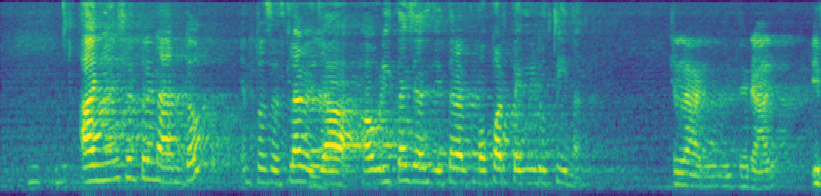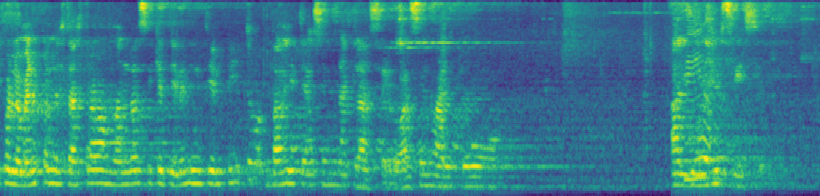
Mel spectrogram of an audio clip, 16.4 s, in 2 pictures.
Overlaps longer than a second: none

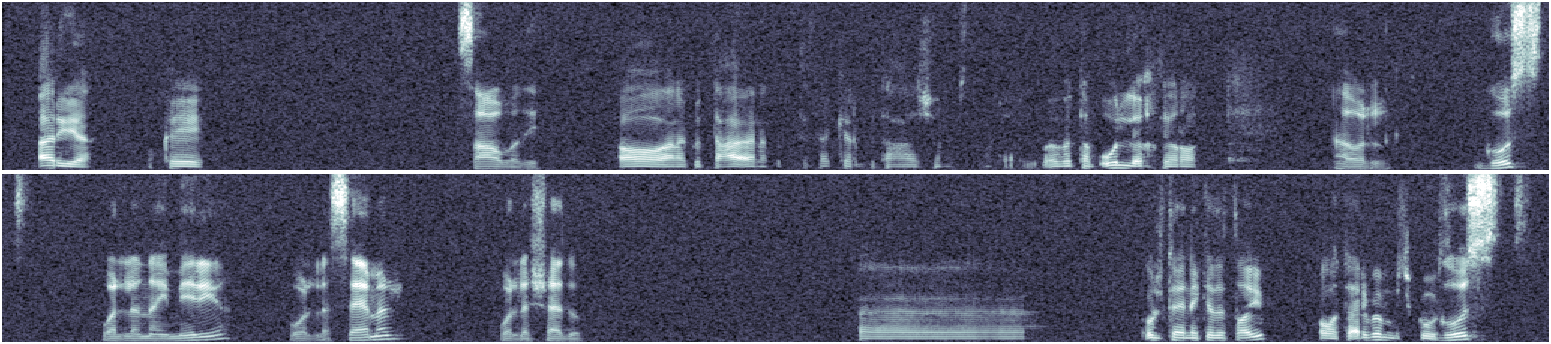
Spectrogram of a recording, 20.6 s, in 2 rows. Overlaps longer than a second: none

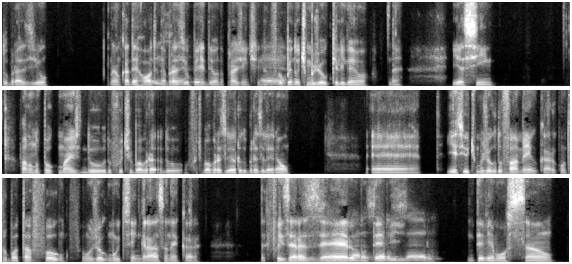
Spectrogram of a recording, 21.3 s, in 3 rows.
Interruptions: present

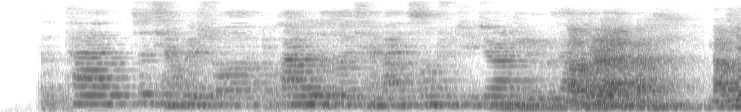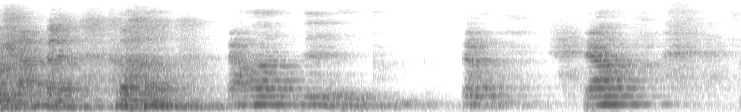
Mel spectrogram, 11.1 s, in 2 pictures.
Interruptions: present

